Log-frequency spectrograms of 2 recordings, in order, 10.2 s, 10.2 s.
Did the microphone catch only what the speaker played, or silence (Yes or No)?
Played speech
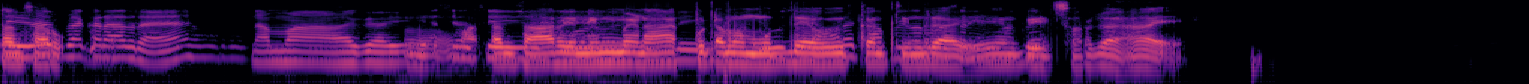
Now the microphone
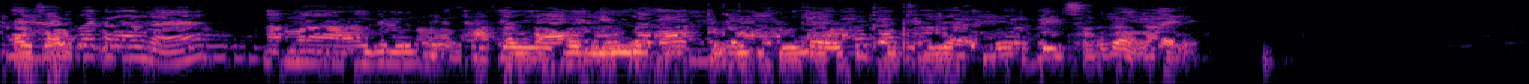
Yes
